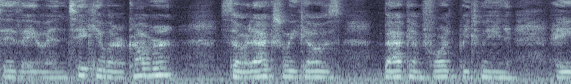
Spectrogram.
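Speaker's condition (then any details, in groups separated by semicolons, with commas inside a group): Cerebral palsy; wheelchair bound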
